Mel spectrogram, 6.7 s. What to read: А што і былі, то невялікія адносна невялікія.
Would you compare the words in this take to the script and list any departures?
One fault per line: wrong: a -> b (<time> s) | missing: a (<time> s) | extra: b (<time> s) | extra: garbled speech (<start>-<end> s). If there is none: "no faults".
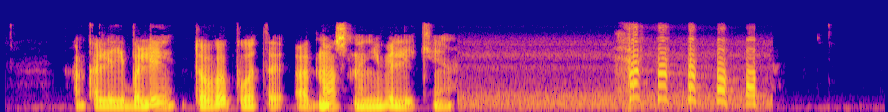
wrong: што -> калі (0.7 s)
wrong: невялікія -> выплаты (1.7 s)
